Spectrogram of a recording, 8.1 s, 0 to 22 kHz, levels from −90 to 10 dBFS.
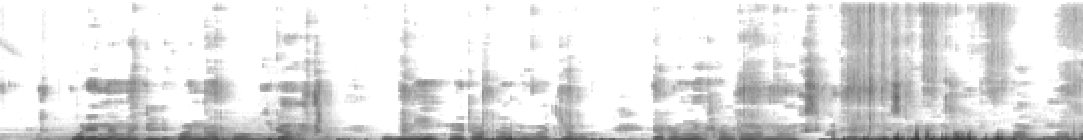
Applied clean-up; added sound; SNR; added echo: classical method log-MMSE.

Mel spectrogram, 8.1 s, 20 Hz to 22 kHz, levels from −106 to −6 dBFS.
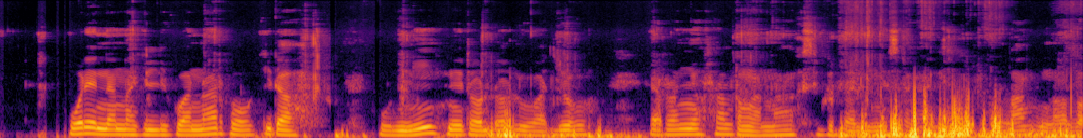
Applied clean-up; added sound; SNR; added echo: none; none; none; none.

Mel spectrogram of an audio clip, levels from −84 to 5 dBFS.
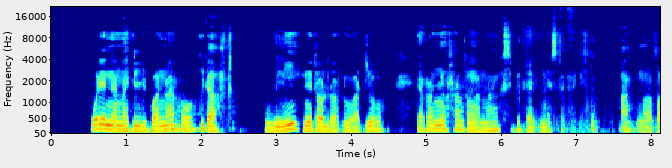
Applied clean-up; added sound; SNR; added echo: neural mask model DeepFilterNet 3.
